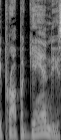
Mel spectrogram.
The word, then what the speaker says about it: propaganda: And I've always said propagandy because in my mind, it was like propaganda mixed with Gandhi. But then I've heard you and other Canadians say propagandy, so I, I was I was worried I would say it wrong.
